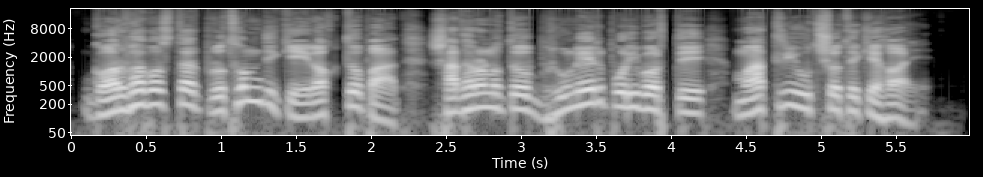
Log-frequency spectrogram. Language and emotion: Bengali, neutral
